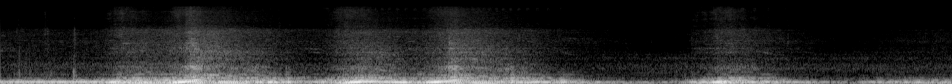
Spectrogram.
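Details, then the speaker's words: GMC Yukon at salvage auction, revved: deep even exhaust note swelling cleanly through three blips, no knocks or misses; runs smooth with good oil pressure. "It runs smooth. Lots of gas, good oil pressure."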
